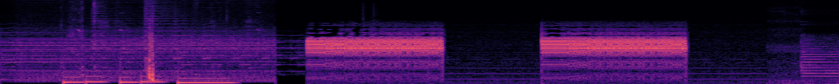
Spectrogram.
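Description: Two long, steady electronic alert beeps of an emergency-broadcast attention signal, each about a second and a half, a second apart. They are preceded by a few short low notes.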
